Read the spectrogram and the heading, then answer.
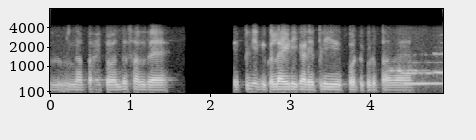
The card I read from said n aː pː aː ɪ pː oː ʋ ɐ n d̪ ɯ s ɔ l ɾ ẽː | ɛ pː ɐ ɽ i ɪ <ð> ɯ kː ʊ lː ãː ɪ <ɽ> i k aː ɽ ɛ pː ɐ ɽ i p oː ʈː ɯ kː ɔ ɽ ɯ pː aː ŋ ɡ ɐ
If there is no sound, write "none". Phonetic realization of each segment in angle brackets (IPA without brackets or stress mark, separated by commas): ð, ɽ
